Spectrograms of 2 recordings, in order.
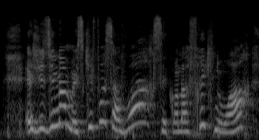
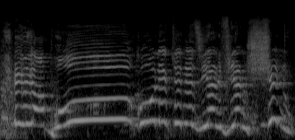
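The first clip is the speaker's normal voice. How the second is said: higher, forceful Algerian accent; 6 semitones higher than usual. Shown as a demonstration. A comedian demonstrates how Algerians talk, virulent Algerian accent. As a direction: punch it out like a fiery Algerian. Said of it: "ils sont un petit peu plus virulents".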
